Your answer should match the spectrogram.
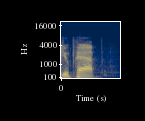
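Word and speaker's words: DePape: There's nothing I'm seeing about this guy, David DuPape. That's apparently how you pronounce his name, according to his lawyer.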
